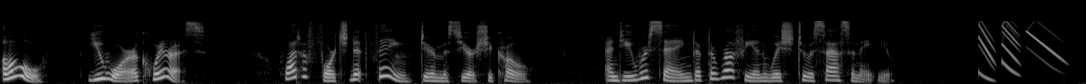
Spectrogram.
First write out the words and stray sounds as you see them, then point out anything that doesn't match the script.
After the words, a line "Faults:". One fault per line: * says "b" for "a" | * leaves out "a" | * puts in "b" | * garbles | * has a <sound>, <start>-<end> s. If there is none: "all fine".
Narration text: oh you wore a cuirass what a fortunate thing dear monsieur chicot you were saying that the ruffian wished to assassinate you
oh you wore a cuirass what a fortunate thing dear monsieur chicot and you were saying that the ruffian wished to assassinate you
Faults:
* puts in "and"
* has a chirp, 9.8-10.7 s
